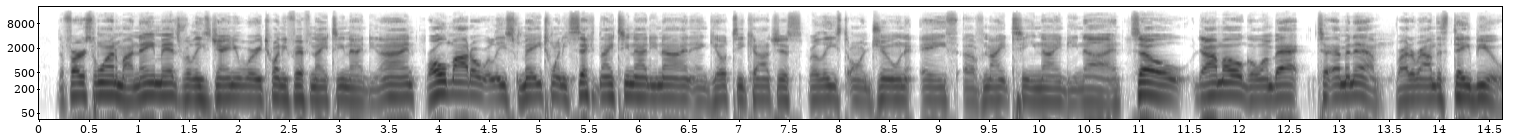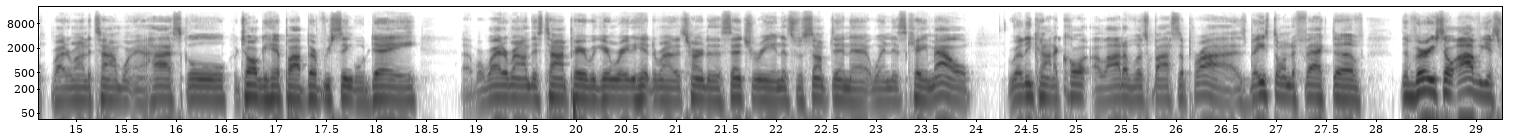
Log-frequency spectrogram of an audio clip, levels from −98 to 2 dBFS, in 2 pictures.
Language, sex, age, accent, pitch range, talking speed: English, male, 30-49, American, 115-155 Hz, 195 wpm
